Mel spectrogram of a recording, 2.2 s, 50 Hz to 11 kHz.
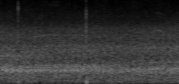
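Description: Stadium crowd ambience from the eFootball 2025 football video game during an Inter Milan versus SE Palmeiras match, a steady, continuous murmur of spectators with a couple of faint thuds, no voices speaking.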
